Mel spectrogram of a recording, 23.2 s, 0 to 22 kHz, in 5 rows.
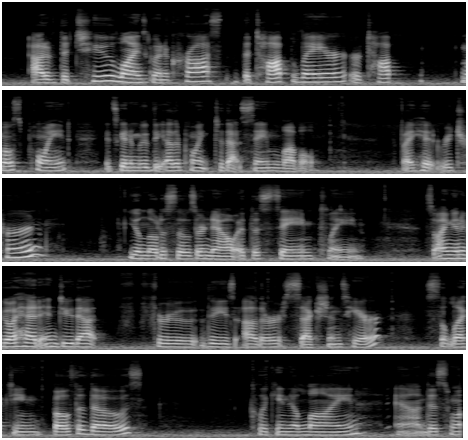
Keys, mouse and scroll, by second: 8.1 click.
